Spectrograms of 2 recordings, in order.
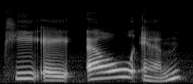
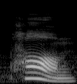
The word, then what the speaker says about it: palm: is an L it's P ALM as you can see yes it is not pronounced with an L it is just P a hm along all sound palm palm there's no L one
